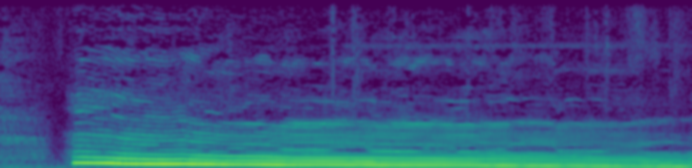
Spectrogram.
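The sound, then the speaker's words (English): A single sustained hum, made while massaging the jaw during a voice exercise, starts after a brief pause and holds steadily for about four seconds, its pitch sliding slowly downward from a mid tone to a lower one. “Massage your jaw a little bit and hum.”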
